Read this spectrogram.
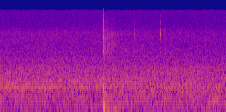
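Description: A ball is kicked hard.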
